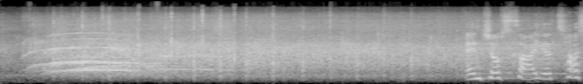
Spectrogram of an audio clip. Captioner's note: audience cheering and applauding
